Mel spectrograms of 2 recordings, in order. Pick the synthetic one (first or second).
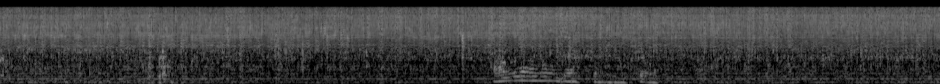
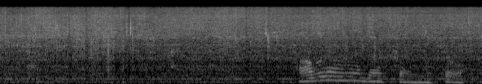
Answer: first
